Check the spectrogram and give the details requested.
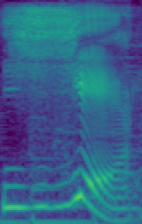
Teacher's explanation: Ми чуємо звукосполучення й е воно знаходиться на початку слова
